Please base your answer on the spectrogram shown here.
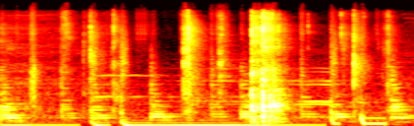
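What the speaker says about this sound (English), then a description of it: "That's how you cut open yeast" A yeast packet being cut open with scissors while making pizza dough: close, crisp snips and papery crinkles in short bursts, with light clicks between them.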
